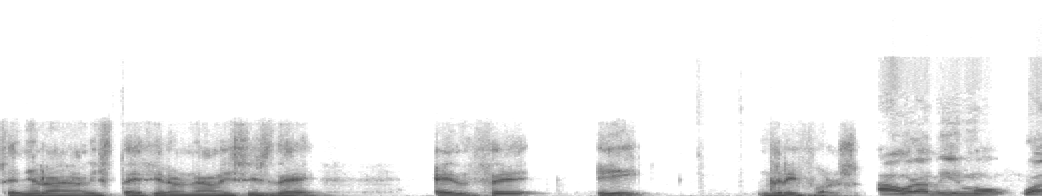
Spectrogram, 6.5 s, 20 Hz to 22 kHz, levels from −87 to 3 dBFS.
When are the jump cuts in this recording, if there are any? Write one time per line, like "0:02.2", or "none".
0:05.4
